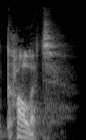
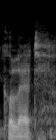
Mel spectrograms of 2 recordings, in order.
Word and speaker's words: Collett: Nicholas is very English, so he would tell everyone to pronounce his name Collett. – Thank you. – Even though it has French origins, which would be Colette.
